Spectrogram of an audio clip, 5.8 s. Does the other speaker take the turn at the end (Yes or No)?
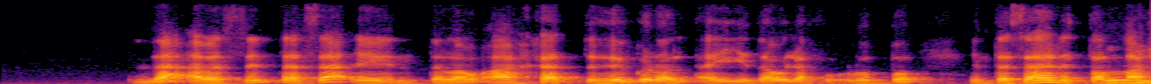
Yes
